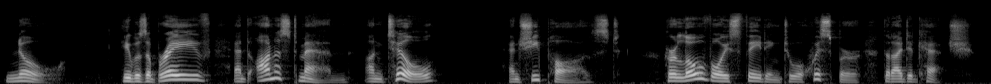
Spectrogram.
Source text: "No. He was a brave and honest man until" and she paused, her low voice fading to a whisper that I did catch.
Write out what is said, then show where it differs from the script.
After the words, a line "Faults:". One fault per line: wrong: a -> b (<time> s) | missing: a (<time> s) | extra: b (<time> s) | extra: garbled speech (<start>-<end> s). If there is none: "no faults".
"No. He was a brave and honest man until" and she paused, her low voice fading to a whisper that I did catch.
Faults:
no faults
